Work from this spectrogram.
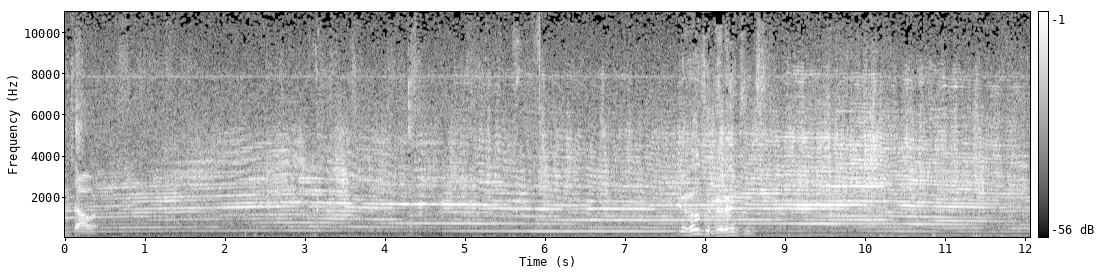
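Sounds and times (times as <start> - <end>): model airplane engine droning: 0.0 - 12.0.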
